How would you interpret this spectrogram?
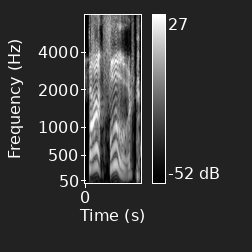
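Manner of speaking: high, loud outraged Burnt food?; indignant shout. Retold or imitated. Retelling the firefighter's radio call, outraged shout. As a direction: spit it back in disbelief. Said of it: "I'm like".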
